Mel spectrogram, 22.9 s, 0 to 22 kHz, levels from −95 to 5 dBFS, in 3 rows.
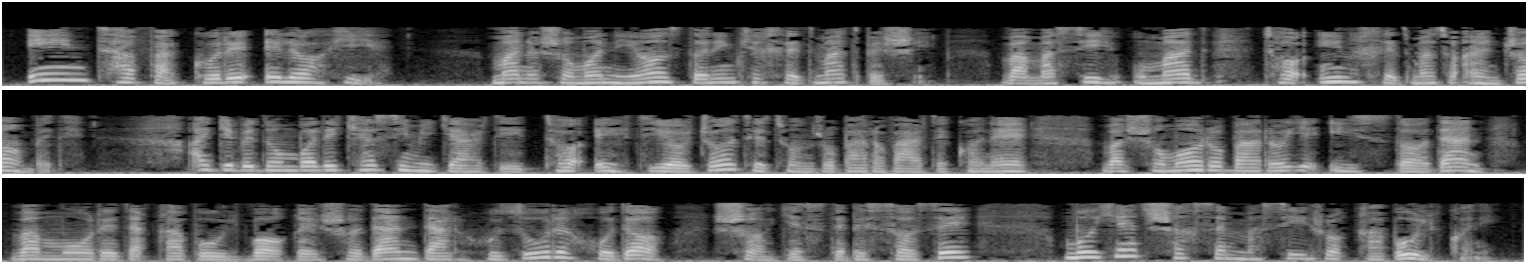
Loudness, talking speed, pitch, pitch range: -22 LUFS, 135 wpm, 165 Hz, 145-195 Hz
